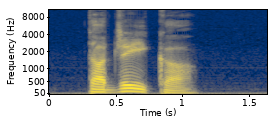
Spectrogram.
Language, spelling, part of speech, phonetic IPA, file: Polish, Tadżyjka, noun, [taˈd͡ʒɨjka], Pl-Tadżyjka.ogg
